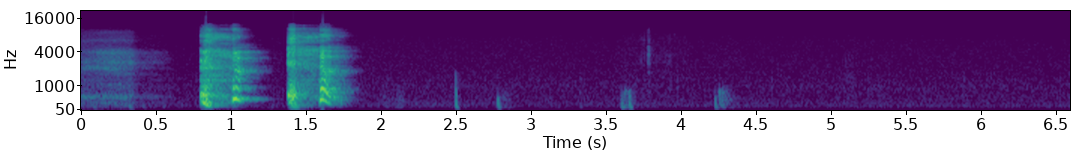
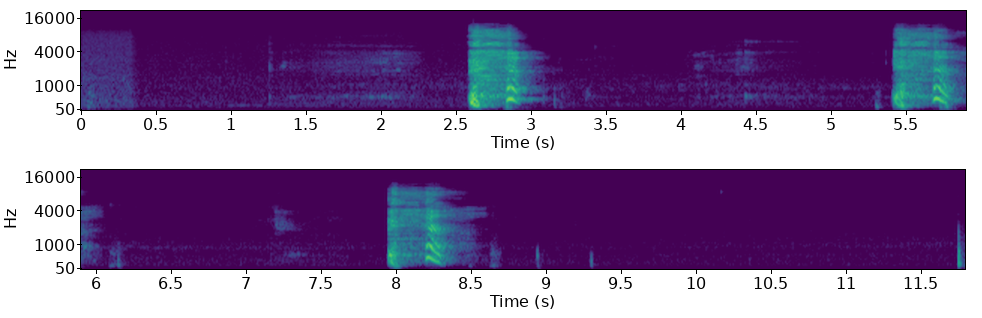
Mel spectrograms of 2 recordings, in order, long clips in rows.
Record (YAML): cough_length: 6.6 s
cough_amplitude: 25421
cough_signal_mean_std_ratio: 0.21
three_cough_length: 11.8 s
three_cough_amplitude: 24364
three_cough_signal_mean_std_ratio: 0.2
survey_phase: beta (2021-08-13 to 2022-03-07)
age: 65+
gender: Female
wearing_mask: 'No'
symptom_none: true
smoker_status: Ex-smoker
respiratory_condition_asthma: false
respiratory_condition_other: false
recruitment_source: REACT
submission_delay: 3 days
covid_test_result: Negative
covid_test_method: RT-qPCR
